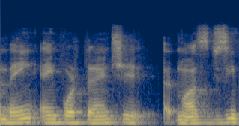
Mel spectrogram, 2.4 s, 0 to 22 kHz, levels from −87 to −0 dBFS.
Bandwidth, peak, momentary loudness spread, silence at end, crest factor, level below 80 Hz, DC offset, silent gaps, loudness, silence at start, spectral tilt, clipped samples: 9.8 kHz; -4 dBFS; 7 LU; 0 s; 16 dB; -56 dBFS; under 0.1%; none; -22 LUFS; 0 s; -5.5 dB/octave; under 0.1%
